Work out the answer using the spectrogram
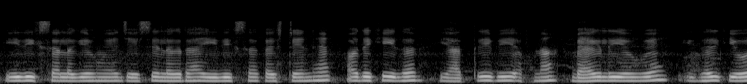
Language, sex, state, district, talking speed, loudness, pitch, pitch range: Hindi, female, Jharkhand, Jamtara, 200 wpm, -26 LUFS, 170 Hz, 165-180 Hz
